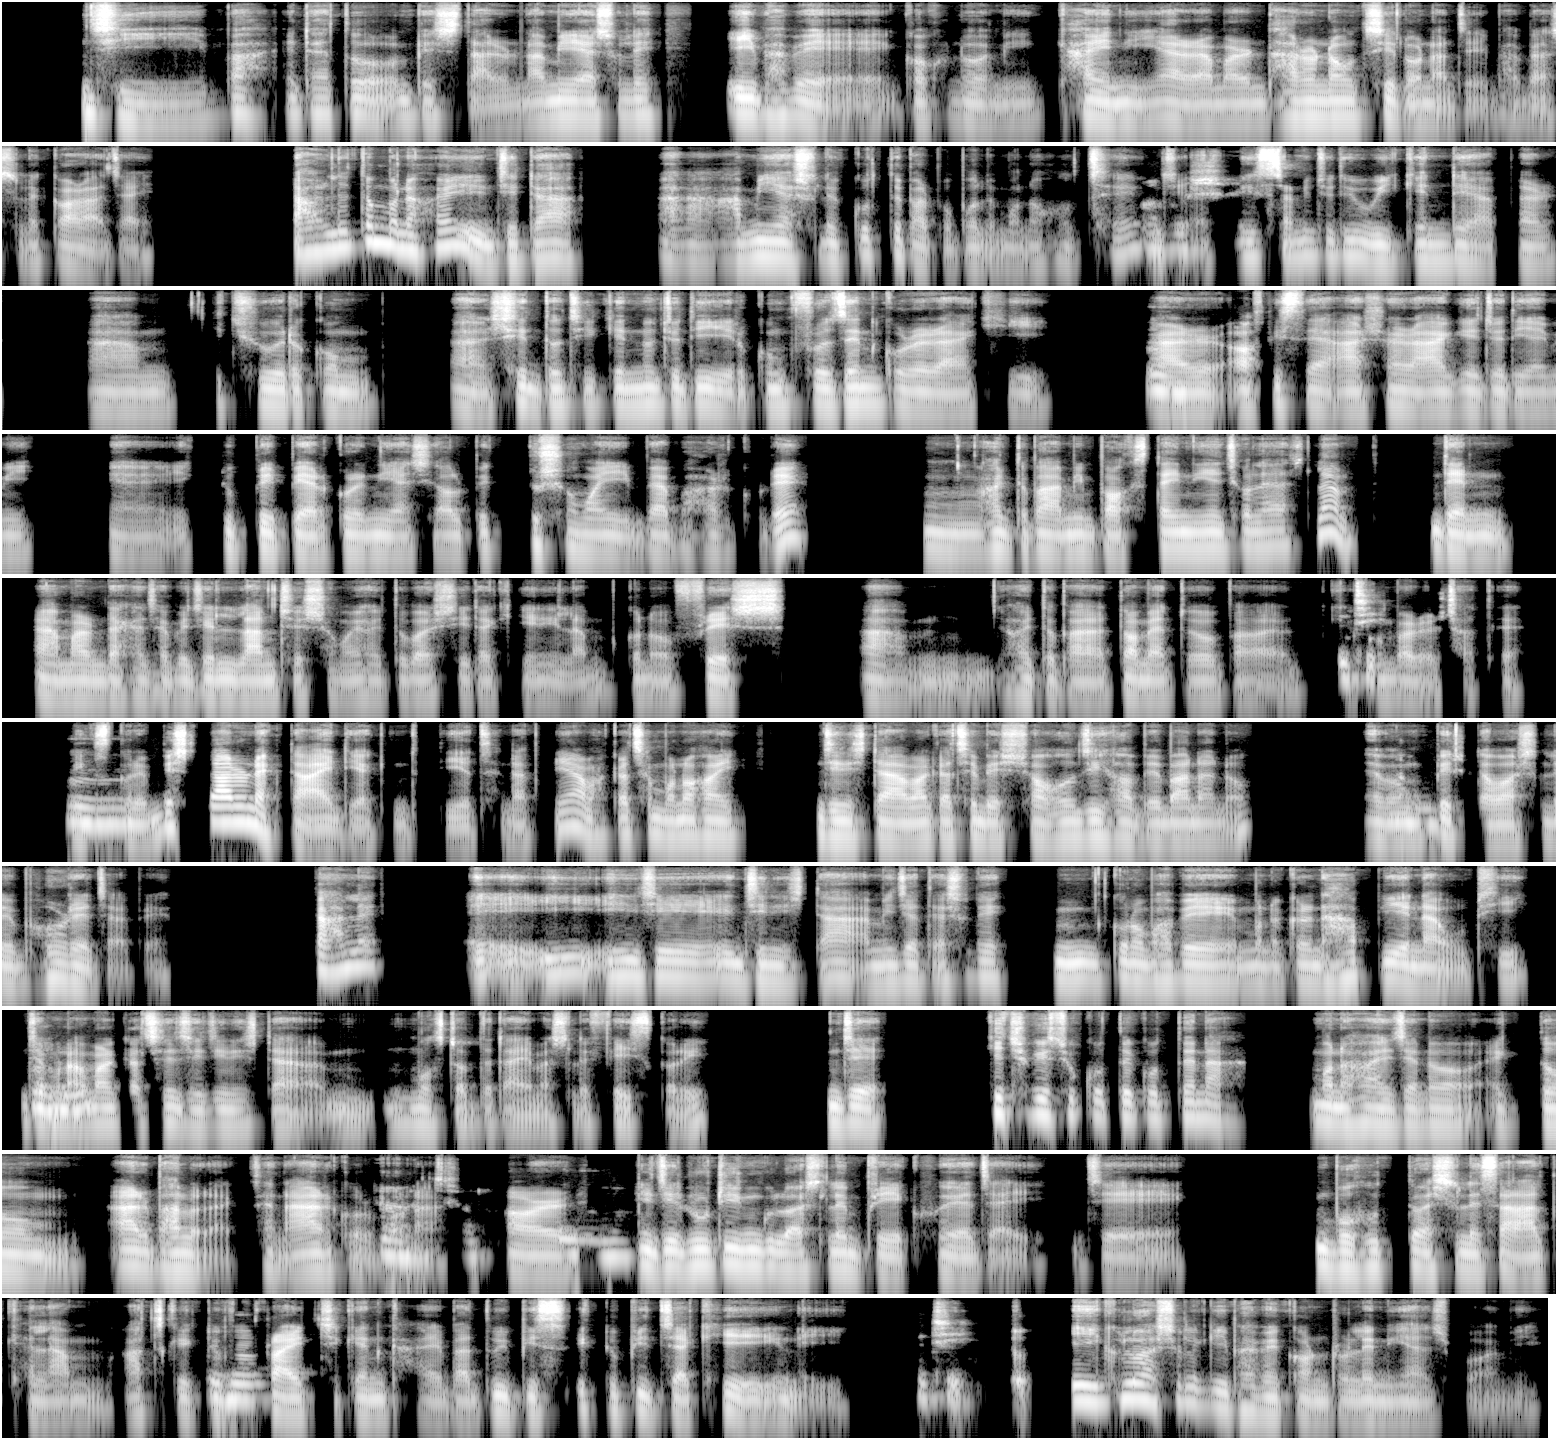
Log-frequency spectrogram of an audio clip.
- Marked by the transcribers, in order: tapping
- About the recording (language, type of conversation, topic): Bengali, advice, অস্বাস্থ্যকর খাবার ছেড়ে কীভাবে স্বাস্থ্যকর খাওয়ার অভ্যাস গড়ে তুলতে পারি?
